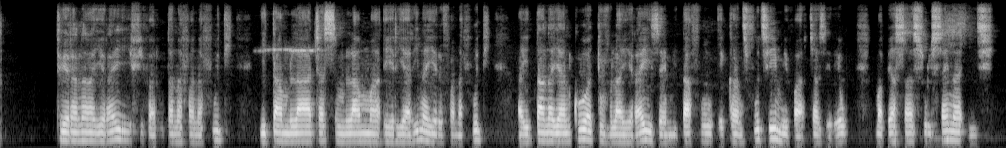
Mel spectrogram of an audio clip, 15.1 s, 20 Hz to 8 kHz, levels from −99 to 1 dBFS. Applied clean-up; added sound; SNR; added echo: none; none; none; none.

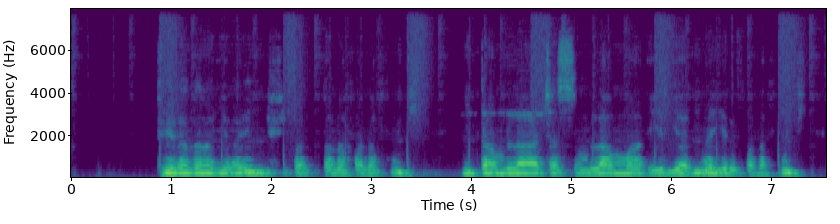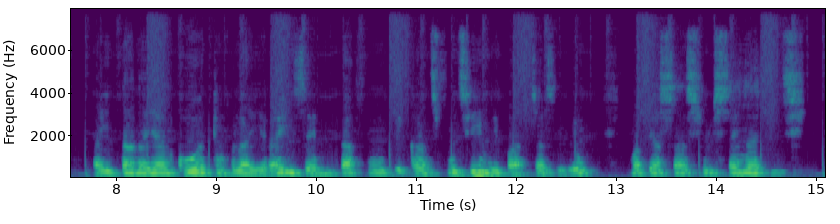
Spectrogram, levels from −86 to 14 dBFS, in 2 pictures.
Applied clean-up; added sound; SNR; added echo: neural separator model SepFormer DNS4.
